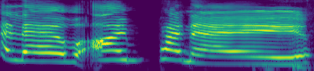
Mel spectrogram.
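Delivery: very high-pitched fake British accent. Retelling saying a line at home in the Penny voice: put-on British accent. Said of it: "just saying".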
